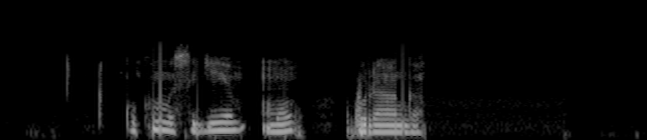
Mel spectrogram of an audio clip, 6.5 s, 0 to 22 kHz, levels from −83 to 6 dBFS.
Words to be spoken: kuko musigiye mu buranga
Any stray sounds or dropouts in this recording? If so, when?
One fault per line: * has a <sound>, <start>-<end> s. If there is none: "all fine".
all fine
